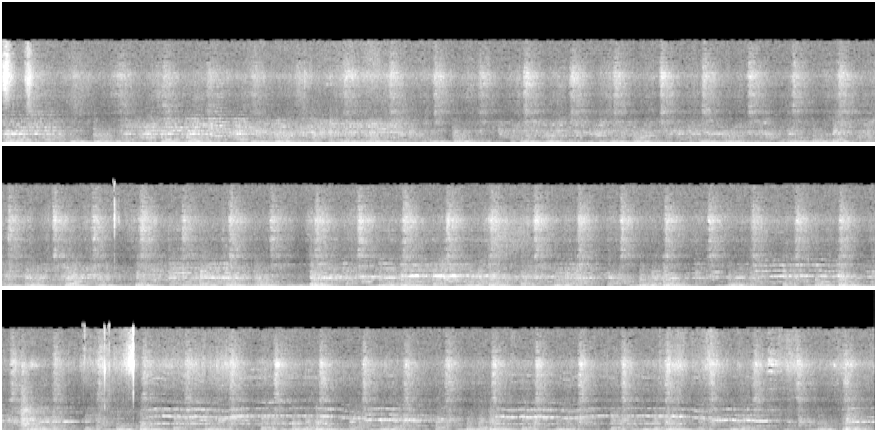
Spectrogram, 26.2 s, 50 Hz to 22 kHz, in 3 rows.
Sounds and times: wedding processing band party sound 0:00.0 - 0:26.1

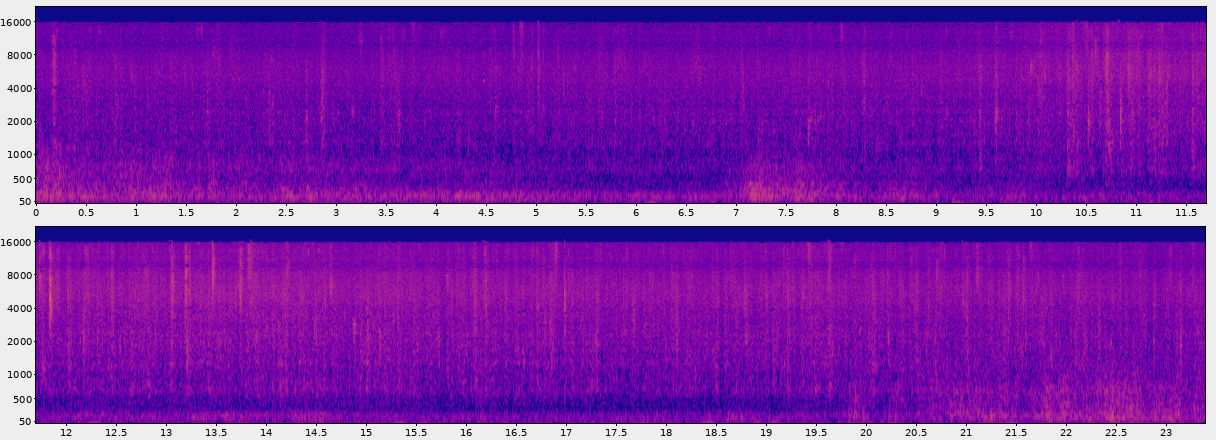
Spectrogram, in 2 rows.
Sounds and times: quite calm thunder 0:00.0 - 0:12.6
Soft rain 0:00.0 - 0:23.3
quite calm thunder 0:19.8 - 0:23.3

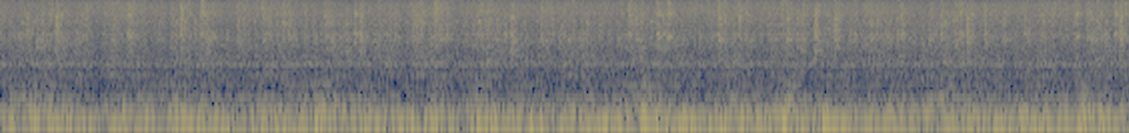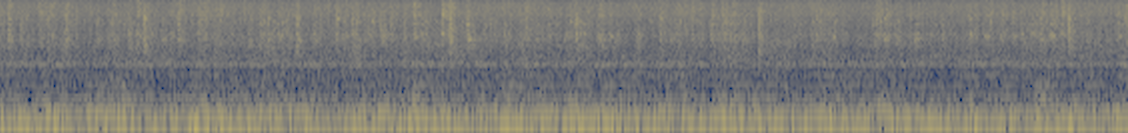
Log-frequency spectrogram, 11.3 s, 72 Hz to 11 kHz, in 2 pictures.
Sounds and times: generator outside powers a belt driven stone wheel 0:00.0 - 0:11.2

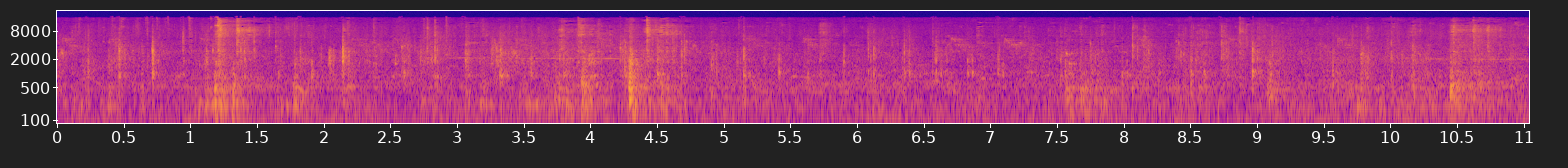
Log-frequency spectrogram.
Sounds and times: birds 0:00.0 - 0:11.0
horse 0:00.0 - 0:11.0

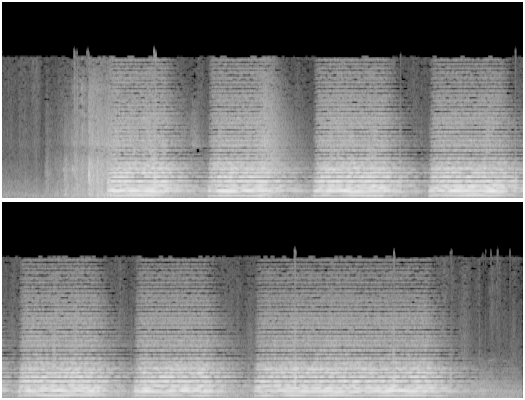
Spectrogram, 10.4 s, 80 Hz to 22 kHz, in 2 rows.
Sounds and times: car horn played close 0:01.1 - 0:10.1

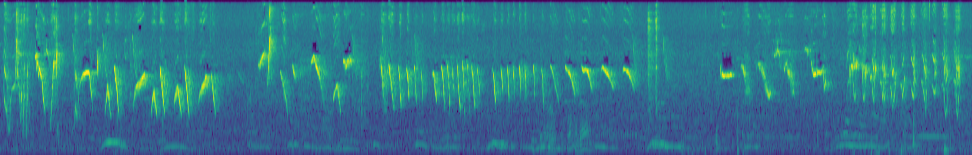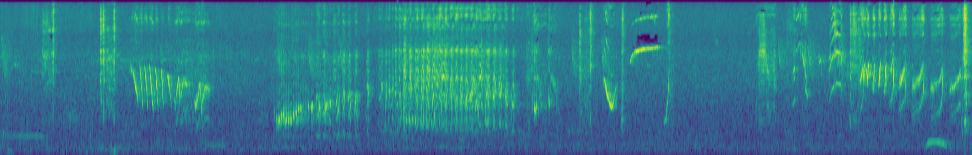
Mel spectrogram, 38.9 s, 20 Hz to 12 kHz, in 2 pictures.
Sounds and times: Lyrebird imitating sounds 0:00.0 - 0:04.4
Lyrebird imitating sounds 0:05.0 - 0:20.7
Lyrebird imitating sounds 0:21.4 - 0:24.0
Lyrebird imitating sounds 0:24.9 - 0:32.9
Lyrebird imitating sounds 0:34.6 - 0:38.8

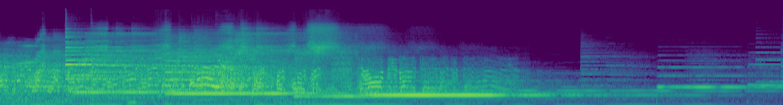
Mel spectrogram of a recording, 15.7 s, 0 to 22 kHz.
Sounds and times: Strange voices 0:00.0 - 0:11.6
synth 0:01.2 - 0:15.6

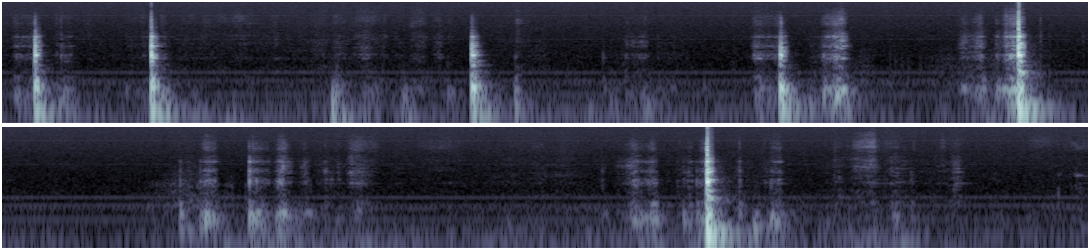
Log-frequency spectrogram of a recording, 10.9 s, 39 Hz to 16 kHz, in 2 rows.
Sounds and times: open/close small wooden footlocker 0:03.8 - 0:05.3
open/close small wooden footlocker 0:08.5 - 0:09.4

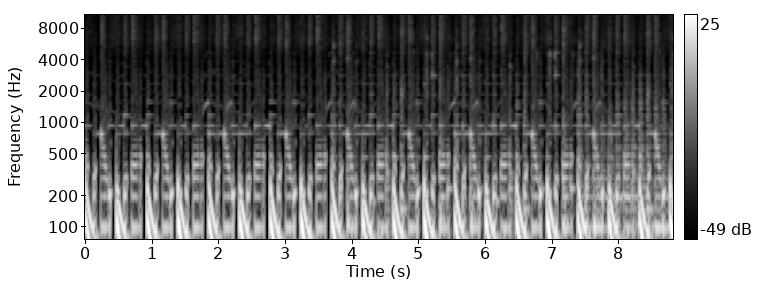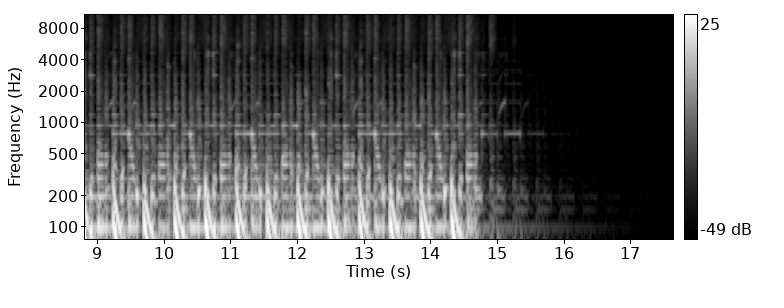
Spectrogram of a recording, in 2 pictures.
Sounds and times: Robotic News Report 0:01.4 - 0:15.4

